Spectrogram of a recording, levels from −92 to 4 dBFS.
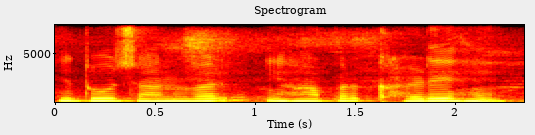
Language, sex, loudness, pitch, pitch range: Hindi, female, -14 LUFS, 225 Hz, 210-230 Hz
